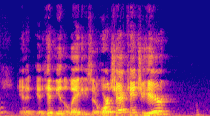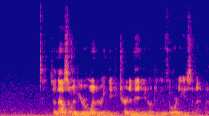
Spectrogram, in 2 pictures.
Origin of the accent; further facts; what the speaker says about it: Detroit, Michigan, United States; I grew up just outside Detroit, or as I've told people for years, I grew up in a small community north of Toledo, Ohio called Detroit, Michigan.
